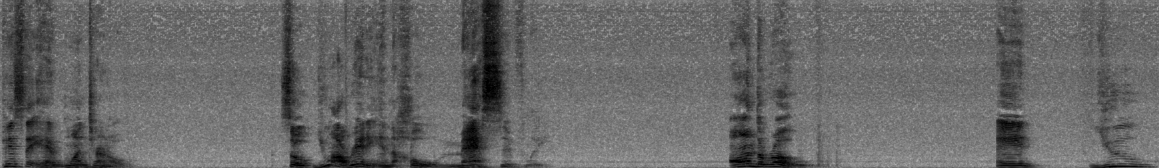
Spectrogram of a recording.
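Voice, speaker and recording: A man's voice: a little high, huge pitch swings, slow pace, pauses often, darkish tone, recorded from a distance. A man co-hosting a sports show, giving casual, emphatic, opinionated commentary. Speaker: co-host of a college football show.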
